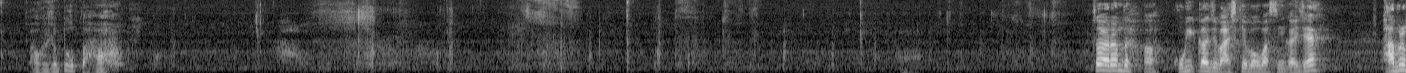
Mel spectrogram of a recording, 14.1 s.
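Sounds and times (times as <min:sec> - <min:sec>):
biting and chewing: 0:03.4 - 0:10.8.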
